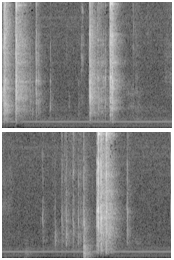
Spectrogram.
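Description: Sharp metal clicks and clacks of an M&P pistol's slide being fitted back onto the frame and run along its rails: a few clicks at the start, two more about a second and a half in, and a quick cluster of clacks near the end. A faint steady hum runs underneath.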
